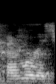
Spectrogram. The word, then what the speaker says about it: Ephemeris: Ephemeris for Ephemera. Singular, yes. Ephemerides for plural.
